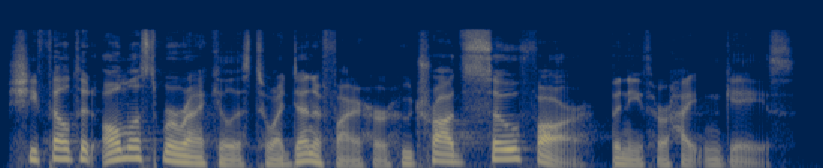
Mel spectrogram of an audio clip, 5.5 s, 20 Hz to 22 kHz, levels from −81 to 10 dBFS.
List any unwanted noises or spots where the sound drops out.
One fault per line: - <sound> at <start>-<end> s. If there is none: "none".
none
